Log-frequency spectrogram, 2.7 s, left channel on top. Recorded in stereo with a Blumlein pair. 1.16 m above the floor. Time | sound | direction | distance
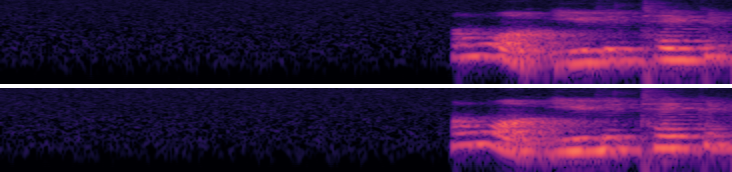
1.7 | a woman speaking | 20° right | 1.4 m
